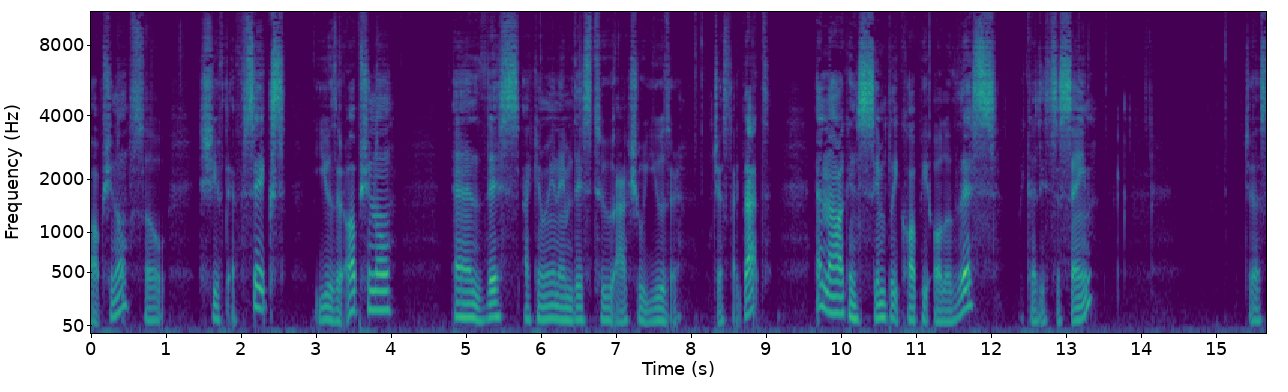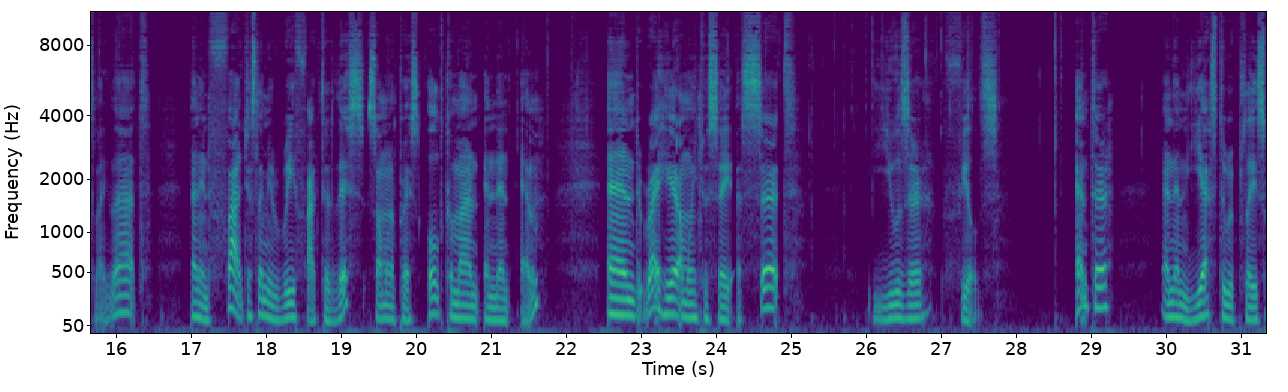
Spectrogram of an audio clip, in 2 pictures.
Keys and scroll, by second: 0.8 shift+F6, 3.3 Return, 6.1 super+w, 7.4 alt+super+v, 13.2 super+c, 15.9 super+v.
